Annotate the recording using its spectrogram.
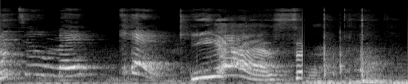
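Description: A young girl speaks excitedly close by.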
